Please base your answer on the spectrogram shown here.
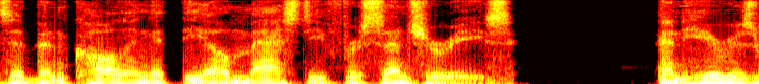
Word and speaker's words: Almasty: The name Almasty, pronounced Almasty, appears in at least 8 different languages: Mongolian, Turkish, Kazakh, Persian, Russian, Armenian, Georgian.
